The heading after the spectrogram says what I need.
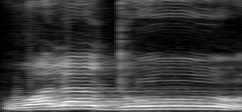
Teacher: تنوین کے بعد واو ہے حروف یومن میں سے، تو یہاں پر ادغام ناقص ہوگا، اسے غنہ کے ساتھ میں پڑھیں گے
